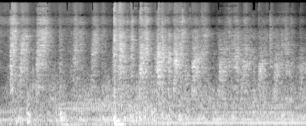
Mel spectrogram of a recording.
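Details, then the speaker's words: Motorhome/RV fresh water pump, all taps closed: steady low electric hum as pump keeps running; air trapped in the water system, fixed by bleeding air through taps, after which pump switches off. "if the water pump keeps running and none of the taps are open that usually indicates that there's a air block or air in the system if you let that water pump run for too long it'll eventually basically burn itself out"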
